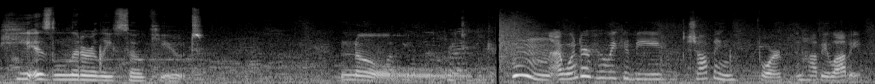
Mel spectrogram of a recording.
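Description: A woman's speech broken by long, frequent pauses, with music in the background. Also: fairly slow pace. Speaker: vlogger. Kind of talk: casual vlog chat. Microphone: phone near.

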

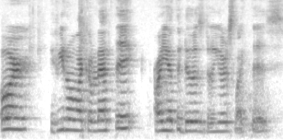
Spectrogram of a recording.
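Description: A woman speaks at a very slow pace with ordinary pitch variation. Her voice is somewhat breathy. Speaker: cooking vlogger. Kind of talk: cooking tutorial. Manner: casual, conversational. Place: kitchen. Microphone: phone near.

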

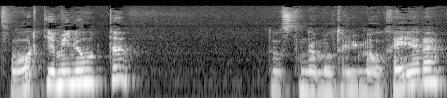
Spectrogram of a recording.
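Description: A man speaks with a Swiss accent at a moderate pace, his intonation lively. His tone is dark and mellow and somewhat breathy. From Switzerland. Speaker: analogue photographer. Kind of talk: darkroom tutorial. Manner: casual. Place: home room. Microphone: camera far.

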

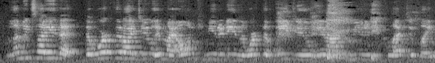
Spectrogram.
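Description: A woman speaks in a raised, projected voice at a very fast pace. The room echo is audible, with light noise in the background. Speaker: speaker. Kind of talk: lecture. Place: classroom. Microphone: podium.

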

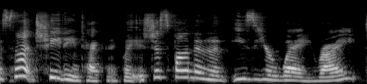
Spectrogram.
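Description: A woman with a Southern US accent, medium in pitch and tired in tone. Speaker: crafting video host. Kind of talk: casual live stream chat. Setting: live stream video. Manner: tired, chatty.

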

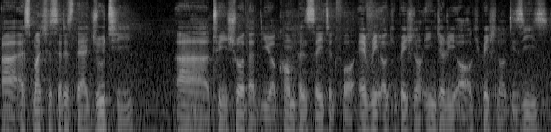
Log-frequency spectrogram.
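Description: Over noticeable background noise, a man with a very deep, low voice and a somewhat breathy sound talks at a fairly quick pace. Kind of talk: interview answer. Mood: calm explanatory. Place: office. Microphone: lapel.

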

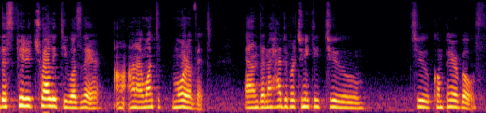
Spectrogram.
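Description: A woman with a Spanish accent speaks at a moderate pace and medium pitch, her dark, mellow tone carrying fairly even intonation. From Colombia. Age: 40s. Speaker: opera singer. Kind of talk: testimony. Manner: halting. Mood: calm, thoughtful. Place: home room.

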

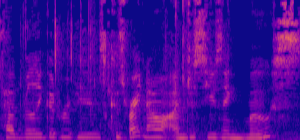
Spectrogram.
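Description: A woman's somewhat breathy voice stays monotone and flat in intonation over light background noise. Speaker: vlogger. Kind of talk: casual vlog chat. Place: home room. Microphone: phone near.

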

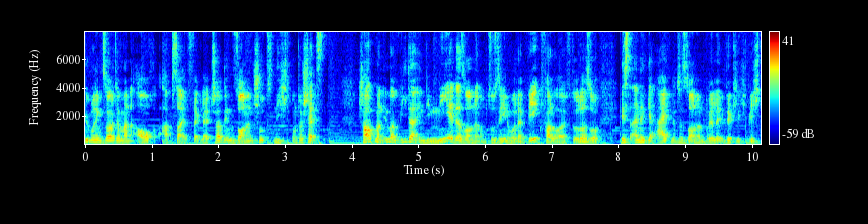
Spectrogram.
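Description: A man at a fairly quick pace over faint background music. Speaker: mountain sports educator. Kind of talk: explainer to camera.

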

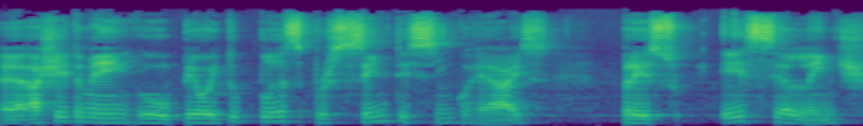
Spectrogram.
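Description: Speaking with a Brazilian accent, a man talks at a very slow pace. His medium-pitched voice shows ordinary pitch variation. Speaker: tech reviewer and deals channel host. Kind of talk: sales pitch, promo deal rundown; video review / promo rundown. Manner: brisk, upbeat bargain-hunter pitch; opinionated, recommends with confidence.

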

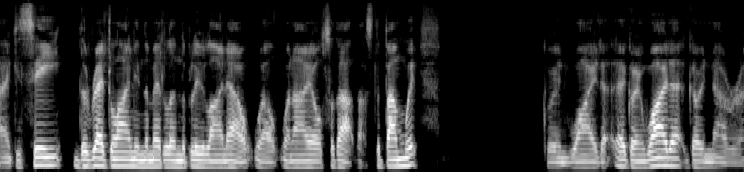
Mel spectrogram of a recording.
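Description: In a northern English accent, a man speaks at a moderate pace with a relaxed tone and fairly even intonation. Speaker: radio hobbyist. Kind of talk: screen-recorded software tutorial. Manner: casual, relaxed.

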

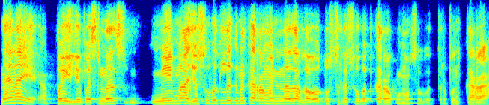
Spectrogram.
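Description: His pitch varies in an ordinary way. This man's voice is high. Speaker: prank caller, farmer YouTuber. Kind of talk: prank call. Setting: phone call from home. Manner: playing drunk, rambling.

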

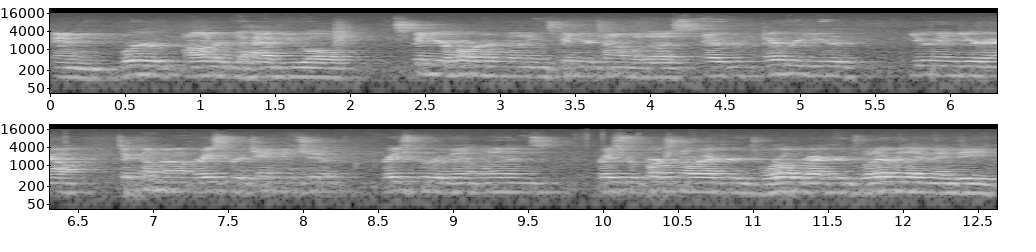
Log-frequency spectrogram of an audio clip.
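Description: Audible room echo and light background noise surround a man's voice. He talks at a fairly quick pace with monotone, flat intonation. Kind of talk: press conference speech. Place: meeting room.

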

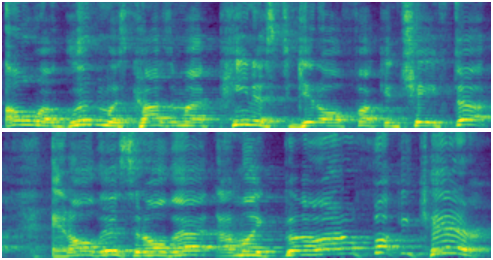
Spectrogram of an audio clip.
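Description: The pitch of this voice swings very widely. The background is quiet, but the room echo is audible. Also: man. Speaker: fitness company owner and video host. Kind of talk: profane, swearing-laden angry rant to camera mocking gluten-free dieters. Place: home room. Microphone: webcam.

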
